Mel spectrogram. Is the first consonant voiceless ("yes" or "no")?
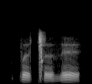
yes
